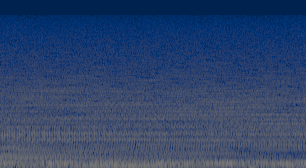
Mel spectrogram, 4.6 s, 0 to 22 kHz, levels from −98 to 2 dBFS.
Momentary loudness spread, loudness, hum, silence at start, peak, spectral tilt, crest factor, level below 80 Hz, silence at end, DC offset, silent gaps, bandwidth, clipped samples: 1 LU; -54 LUFS; none; 0 s; -40 dBFS; -4 dB/octave; 12 dB; -58 dBFS; 0 s; under 0.1%; none; 16 kHz; under 0.1%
